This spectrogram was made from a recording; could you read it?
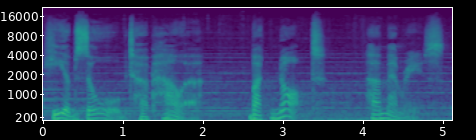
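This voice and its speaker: A woman playing an imperious, enigmatic sorceress in a fantasy game, with archaic, measured and knowing speech. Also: sits low, sing-song, music in the background, exaggerated voice. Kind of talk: dramatic fantasy game dialogue.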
